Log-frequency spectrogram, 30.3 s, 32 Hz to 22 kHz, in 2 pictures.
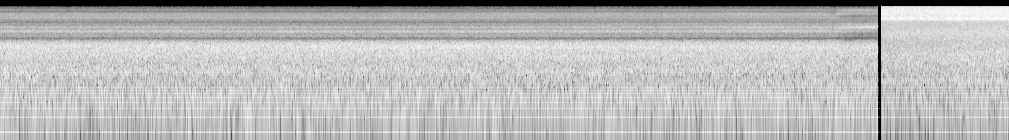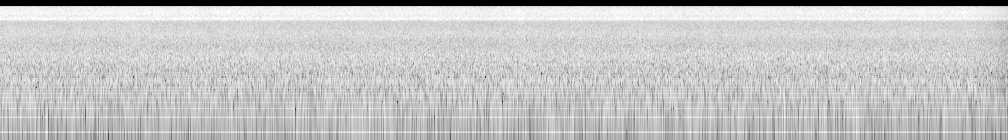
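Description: Floodwater pouring through open dam spillway gates: a loud, steady rushing of water. About 13 seconds in the sound changes abruptly to a second recording of the same rush, with more hiss in the high end.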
